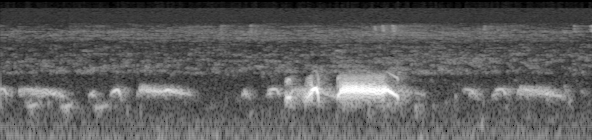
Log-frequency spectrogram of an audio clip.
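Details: Spotted dove at a ground decoy spot, wild bird with a strong voice: series of low coos, interrupted midway by a loud, longer rough coo, then quieter notes again; faint high hiss throughout.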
